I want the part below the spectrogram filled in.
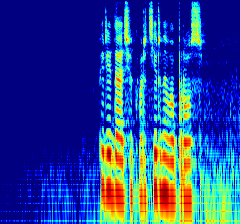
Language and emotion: Russian, neutral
